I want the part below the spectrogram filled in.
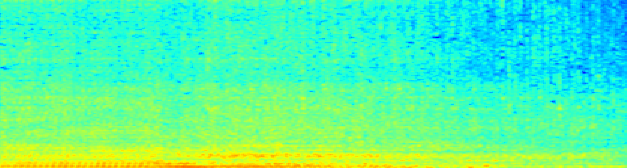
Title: What's that banging sound? Oops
